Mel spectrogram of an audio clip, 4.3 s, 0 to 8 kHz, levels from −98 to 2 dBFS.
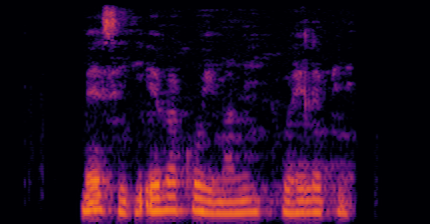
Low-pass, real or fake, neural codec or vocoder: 7.2 kHz; real; none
